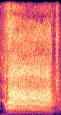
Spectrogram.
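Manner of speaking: high, breathy shouted swear; frustrated curse. Retold or imitated. Tourist cursing when the cab refuses. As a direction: spit out the curse in defeat.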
